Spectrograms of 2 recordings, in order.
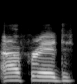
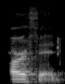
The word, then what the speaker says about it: ARFID: And I'm wondering what you know about stunted growth and things of that nature with the AFRID diagnosis.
